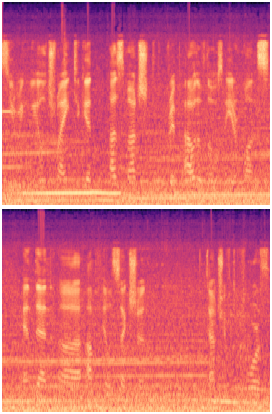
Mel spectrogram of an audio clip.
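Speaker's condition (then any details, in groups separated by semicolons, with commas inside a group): No condition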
